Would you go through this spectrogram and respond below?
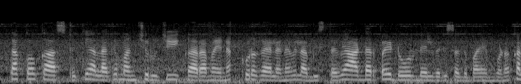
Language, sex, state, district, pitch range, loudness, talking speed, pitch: Telugu, female, Telangana, Karimnagar, 185-220 Hz, -24 LUFS, 170 wpm, 200 Hz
